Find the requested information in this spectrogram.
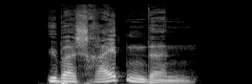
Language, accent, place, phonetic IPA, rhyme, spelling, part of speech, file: German, Germany, Berlin, [ˌyːbɐˈʃʁaɪ̯tn̩dən], -aɪ̯tn̩dən, überschreitenden, adjective, De-überschreitenden.ogg
- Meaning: inflection of überschreitend: 1. strong genitive masculine/neuter singular 2. weak/mixed genitive/dative all-gender singular 3. strong/weak/mixed accusative masculine singular 4. strong dative plural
